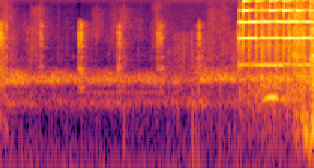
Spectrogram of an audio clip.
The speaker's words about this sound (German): Ach, deswegen stellst du dir einen Wecker. Und auf wann hast du ihn gestellt? Ja, wird wahrscheinlich jetzt bald klingeln.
